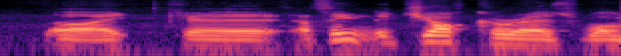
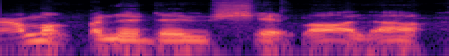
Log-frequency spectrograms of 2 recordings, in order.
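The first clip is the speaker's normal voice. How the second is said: ordinary talk, nothing marked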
